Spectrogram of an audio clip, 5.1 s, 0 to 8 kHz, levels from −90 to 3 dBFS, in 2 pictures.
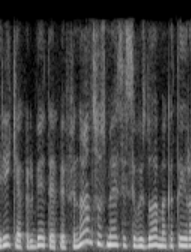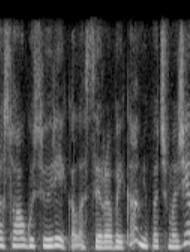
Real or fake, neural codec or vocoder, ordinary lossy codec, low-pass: real; none; AAC, 48 kbps; 7.2 kHz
